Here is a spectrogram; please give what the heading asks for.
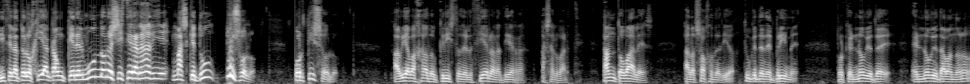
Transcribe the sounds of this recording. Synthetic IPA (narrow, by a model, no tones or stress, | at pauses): d̪iθe̞lat̪eolo̞xiakawŋke̞ne̞lmũnd̪o̞noeksist̪jeɾanaðje̞maske̞t̪̬ut̪us̬o̞lo̰ | po̞ɾt̪iso̞̰lo̰ | aβ̞ɾiaβ̞axað̞okɾist̪oðe̞lθje̞loalat̪je̞ra̰ːsalβa̰ɾt̪e̥ | t̪ant̪o̞βale̞s | alo̞so̞xozðe̞ðjo̞̰st̪uke̞t̪e̞ðe̞pɾime̞̰ | po̞ɾkelnoβ̞jot̪eː | lno̞β̞jot̪eaβand̪o̞no̞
